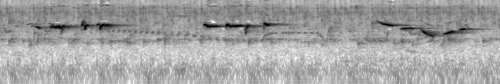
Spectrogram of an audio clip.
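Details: Forest-dwelling wild white-rumped shama singing to stir up rival males, delivering three bursts of clear whistled notes separated by short pauses, with later phrases sweeping down then up, and a constant watery hiss behind.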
